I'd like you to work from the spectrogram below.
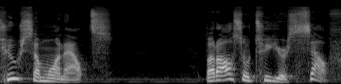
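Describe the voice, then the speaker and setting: A man speaks with a slight Massachusetts accent. His pitch swings very widely. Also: very clean recording, silent background. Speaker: business owner and success coach. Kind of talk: live-stream monologue. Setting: live video stream. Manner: casual, many fillers and repetitions.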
